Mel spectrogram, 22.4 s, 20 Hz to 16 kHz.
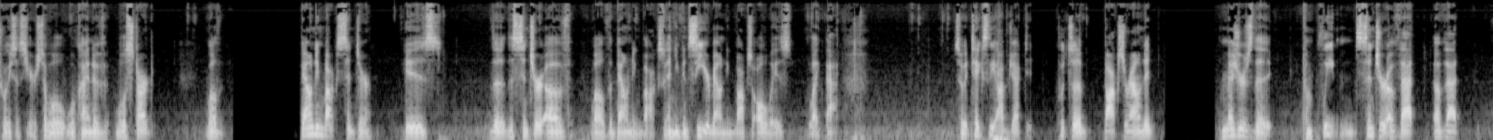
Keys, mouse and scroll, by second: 1.2 click, 3.7 click, 6.5 click, 6.8 r, 8.3 click, 9.6 click, 12.3 right click, 13.0 r, 14.0 click, 14.3 right click, 15.2 r, 16.5 click.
